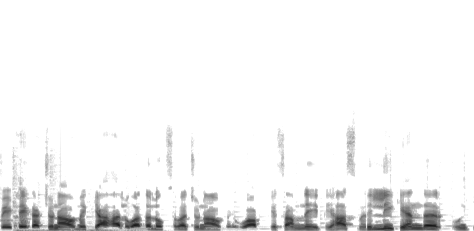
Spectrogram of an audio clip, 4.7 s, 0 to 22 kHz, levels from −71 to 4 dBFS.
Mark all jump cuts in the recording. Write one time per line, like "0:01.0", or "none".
0:03.6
